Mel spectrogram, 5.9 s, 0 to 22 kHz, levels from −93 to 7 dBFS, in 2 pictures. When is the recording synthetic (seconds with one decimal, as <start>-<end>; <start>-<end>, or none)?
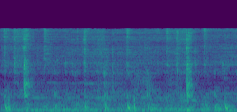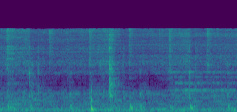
1.5-2.4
